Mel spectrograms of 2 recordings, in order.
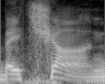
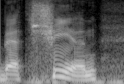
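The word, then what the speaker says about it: Beit She'an: is the site of Beit Shean that's the Hebrew pronunciation we sometimes call it Beth Sheehan it's also the site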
